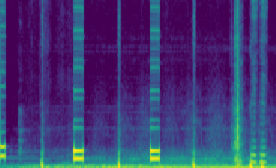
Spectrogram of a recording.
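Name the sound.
telephone keypad dialing tones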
